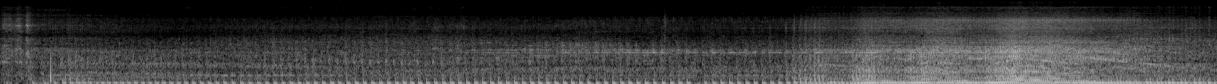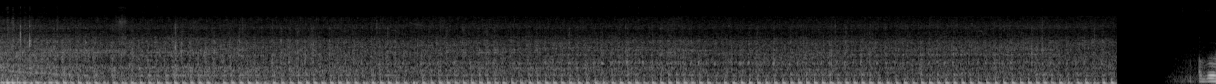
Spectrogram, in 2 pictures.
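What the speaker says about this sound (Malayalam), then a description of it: "ഇനി വണ്ടിയുടെ എൻജിൻ സൗണ്ടും കൂടെ ഒന്ന് നമുക്ക് നോക്കാം." A Bajaj Platina motorcycle engine runs steadily at idle, a close mechanical putter that rises briefly as it is revved, then settles back before cutting off abruptly at the end.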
